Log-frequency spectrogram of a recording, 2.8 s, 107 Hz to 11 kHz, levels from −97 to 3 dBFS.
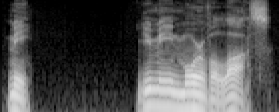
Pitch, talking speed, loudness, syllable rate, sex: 110 Hz, 150 wpm, -15 LUFS, 4.5 syllables/s, male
